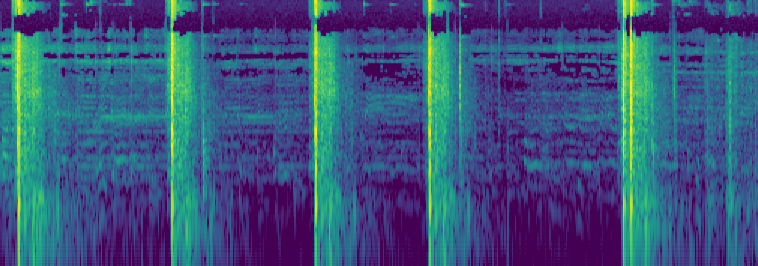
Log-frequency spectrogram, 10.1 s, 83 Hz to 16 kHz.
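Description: M1918 Browning Automatic Rifle in .30-06 fired from the open bolt: five single shots spaced roughly one and a half to two and a half seconds apart. A lighter knock follows near the end.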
